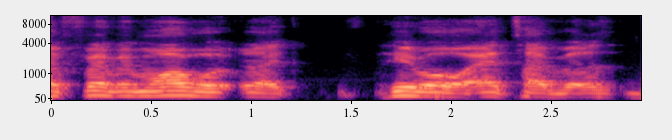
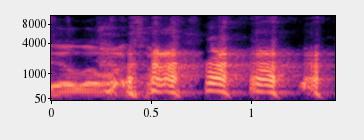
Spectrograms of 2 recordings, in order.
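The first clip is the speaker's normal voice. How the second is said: high, slow sing-song warning; mock neighbour shout; 10 semitones higher, 3 dB louder, much slower than usual. Host teasing loud Puerto Rican neighbours, high drawn-out mock warning. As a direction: draw it out high like a neighbour yelling out the window.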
